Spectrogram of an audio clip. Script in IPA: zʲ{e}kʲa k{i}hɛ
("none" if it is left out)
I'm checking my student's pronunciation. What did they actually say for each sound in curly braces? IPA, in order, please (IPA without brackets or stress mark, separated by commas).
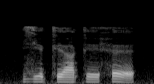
ɛ, e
